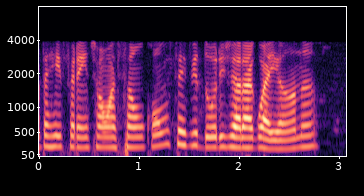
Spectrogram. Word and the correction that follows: Araguaína: É Araguaiana que se fala mesmo, né? Tô falando certo. – Araguaína. – Araguaína. Ah, sim, tem um acento aqui.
